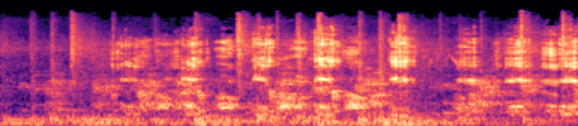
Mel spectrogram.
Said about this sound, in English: The howler monkeys weren't just howling for no reason. They were howling because I was under their tree and they didn't like it very much. Like they would throw things down, like fruit and stuff from the top of the tree.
